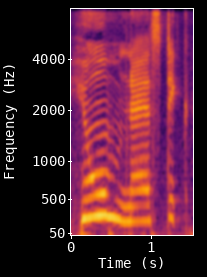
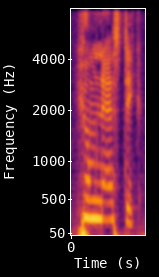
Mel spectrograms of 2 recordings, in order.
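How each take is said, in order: First: "ह्यूमनेस्टिक" in three beats, ह्यूम-नेस-टिक; teacher counting out three syllables in "ह्यूमनेस्टिक"; split into syllables. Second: Said in the usual way. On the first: Shown as a demonstration. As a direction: sound out each part of "ह्यूमनेस्टिक" separately. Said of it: "तीन हो गए हमारे इसमें". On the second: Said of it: "देखिए example".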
